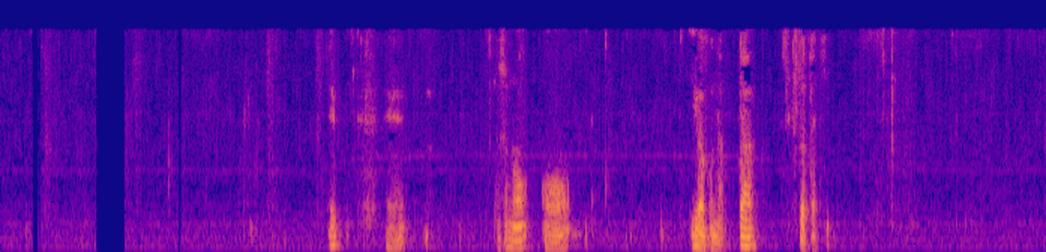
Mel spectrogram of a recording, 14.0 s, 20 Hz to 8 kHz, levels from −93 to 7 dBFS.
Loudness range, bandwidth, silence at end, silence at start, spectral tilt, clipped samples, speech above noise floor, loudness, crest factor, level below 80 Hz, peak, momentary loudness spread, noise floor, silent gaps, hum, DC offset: 13 LU; 5.8 kHz; 2.9 s; 4.35 s; -11 dB/octave; under 0.1%; 36 dB; -25 LUFS; 26 dB; -46 dBFS; -2 dBFS; 27 LU; -58 dBFS; none; none; under 0.1%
